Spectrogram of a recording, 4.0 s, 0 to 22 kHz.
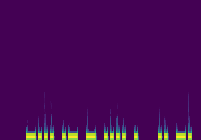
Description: Morse code, heard as a keyed tone, about 20 wpm, 700 Hz. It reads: BATHE IN
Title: Easy Sentences with Hints - 20wpm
